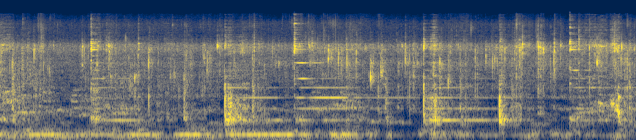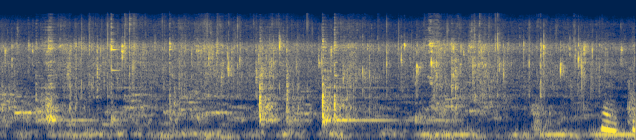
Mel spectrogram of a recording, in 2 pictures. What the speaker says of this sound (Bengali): একটু ভাজা ভাজা লাল লাল হলে এটাকে আমি তুলে নেব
